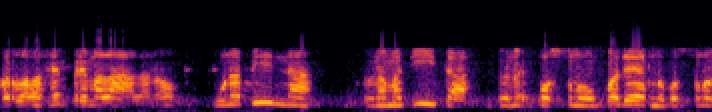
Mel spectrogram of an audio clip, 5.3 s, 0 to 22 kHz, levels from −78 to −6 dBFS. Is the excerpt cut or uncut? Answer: uncut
